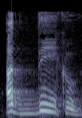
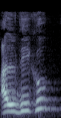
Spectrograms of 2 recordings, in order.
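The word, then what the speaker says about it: الديك: Addiku, not aldiku.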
